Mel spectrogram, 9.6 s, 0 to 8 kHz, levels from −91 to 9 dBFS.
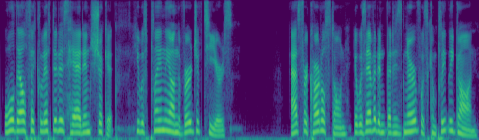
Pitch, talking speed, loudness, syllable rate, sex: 175 Hz, 175 wpm, -18 LUFS, 5.3 syllables/s, male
